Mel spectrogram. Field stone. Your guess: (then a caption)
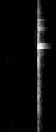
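Sound. A field stone picked from the vineyards is struck once while building a dry-stone vineyard hut. It gives a single bright, clear clink with a high ring that fades within a fraction of a second. The ringing tone shows the stone is very sound, with no cracks.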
